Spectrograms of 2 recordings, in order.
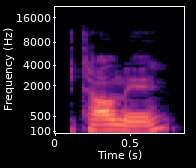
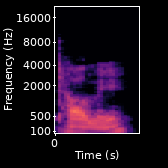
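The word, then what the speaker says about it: Ptolemy: Um, Palmi or Talmi uh silent P was an ancient Egyptian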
